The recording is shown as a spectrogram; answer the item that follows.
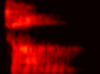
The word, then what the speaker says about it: Ton: My name is Ton. When I'm in a foreign country, I always say Tom because that's more easy to pronounce, but it's with an N.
